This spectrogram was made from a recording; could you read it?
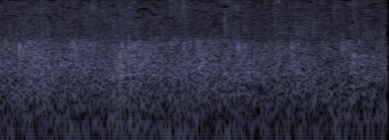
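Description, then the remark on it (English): A crowd claps steadily for people who shared their testimony, a dense, even wash of many hands with bright crackling texture that holds at a moderate level from start to finish, with no voices rising above it. “One more round of applause for their testimony and their courage.”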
